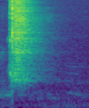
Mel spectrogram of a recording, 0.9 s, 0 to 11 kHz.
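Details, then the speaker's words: A single sharp, loud snap as a FreeStyle Libre 2 spring-loaded glucose sensor applicator is pressed and fires onto cleaned skin during self-application. "donc je me positionne bien avec le capteur comme ça j'ai sur la zone et je vais appuyer"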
